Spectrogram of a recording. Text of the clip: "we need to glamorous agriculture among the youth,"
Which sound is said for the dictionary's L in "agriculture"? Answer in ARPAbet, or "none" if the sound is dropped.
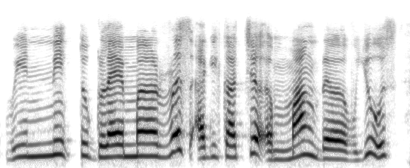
none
